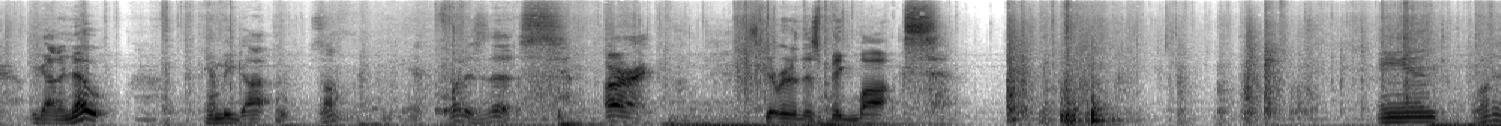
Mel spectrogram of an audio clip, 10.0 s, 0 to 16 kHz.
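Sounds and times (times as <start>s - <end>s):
bubble wrap crackling: 0.0s - 10.0s.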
